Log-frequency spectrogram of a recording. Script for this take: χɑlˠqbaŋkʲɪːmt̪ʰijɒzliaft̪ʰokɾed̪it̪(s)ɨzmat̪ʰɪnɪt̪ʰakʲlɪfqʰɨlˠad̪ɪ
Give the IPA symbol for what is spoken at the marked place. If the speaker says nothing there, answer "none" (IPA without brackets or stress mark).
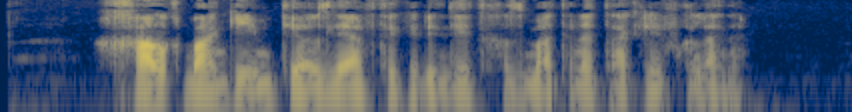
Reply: χ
